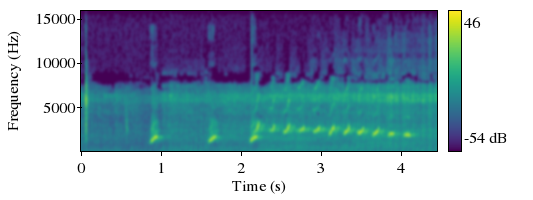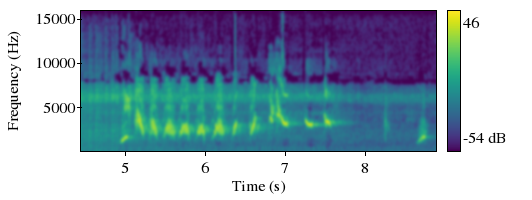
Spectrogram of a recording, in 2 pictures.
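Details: Cucak ijo (greater green leafbird) in full gacor song, recorded as masteran for training songbirds: scattered sharp upslurred whistles, then a quick run of descending trilled notes, and later a loud, dense burst of high chattering, whistled phrases.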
